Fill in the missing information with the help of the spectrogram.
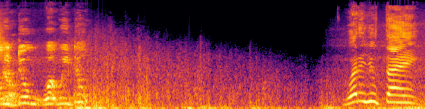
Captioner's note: thunder crashing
